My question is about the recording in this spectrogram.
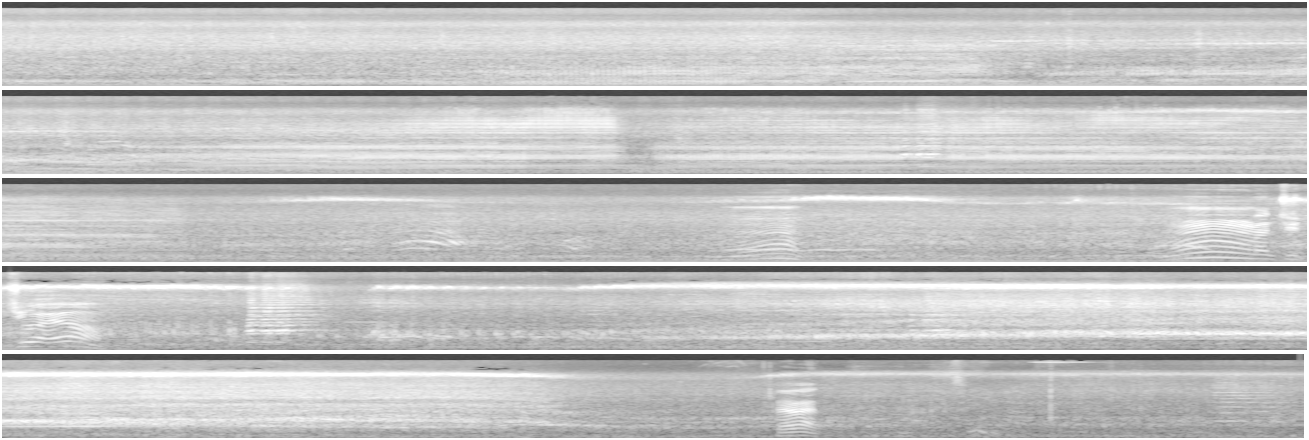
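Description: Diesel engine of a long cargo truck pulling hard up a steep hairpin, its note rising as it gathers speed. Several short up-and-down toots come around the middle, and a steady hissing noise runs near the end.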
